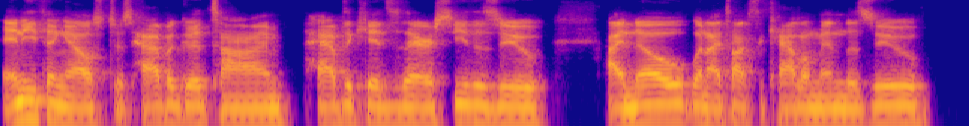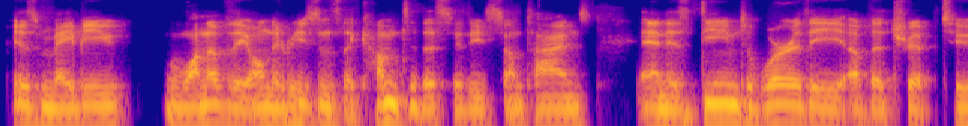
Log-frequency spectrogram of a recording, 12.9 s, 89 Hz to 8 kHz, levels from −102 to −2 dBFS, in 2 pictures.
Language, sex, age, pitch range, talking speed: English, male, 20-39, 85-95 Hz, 205 wpm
